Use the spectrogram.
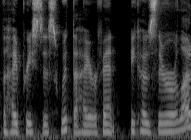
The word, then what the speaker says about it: Hierophant: I've heard a lot of people mispronounce this character's name. I've heard Hierophant, I've heard Hierophant, which is the correct way, and I've seen people stumble over it.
